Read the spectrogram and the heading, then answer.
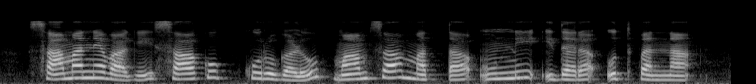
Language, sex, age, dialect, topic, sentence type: Kannada, female, 36-40, Dharwad Kannada, agriculture, statement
